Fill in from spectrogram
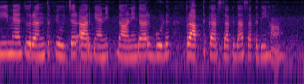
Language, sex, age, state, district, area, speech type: Punjabi, female, 18-30, Punjab, Mansa, rural, read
